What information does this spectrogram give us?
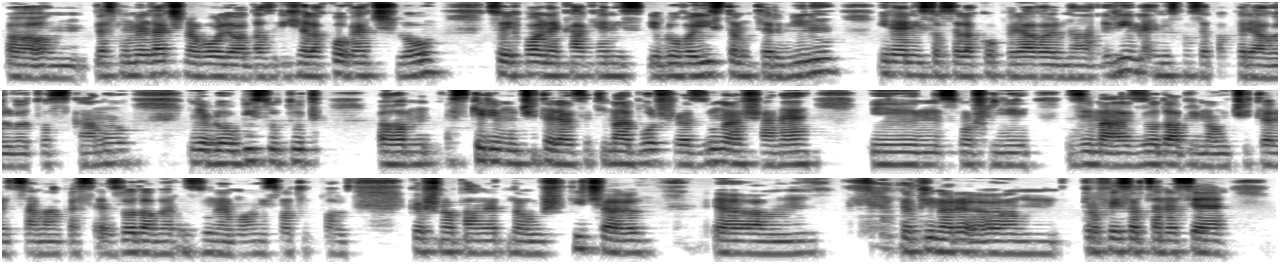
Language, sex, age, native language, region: Slovenian, male, 12-17, Slovenian, Central Slovenia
